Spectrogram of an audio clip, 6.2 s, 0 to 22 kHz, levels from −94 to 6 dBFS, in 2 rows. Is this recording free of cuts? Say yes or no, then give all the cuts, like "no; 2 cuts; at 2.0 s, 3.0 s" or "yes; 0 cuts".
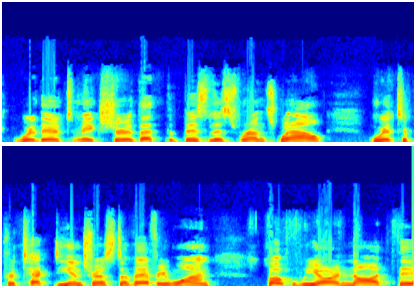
no; 1 cut; at 2.9 s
